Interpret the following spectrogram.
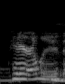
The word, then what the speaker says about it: Pearland: Pearland.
